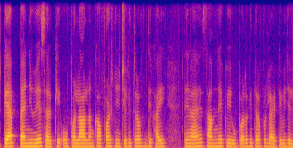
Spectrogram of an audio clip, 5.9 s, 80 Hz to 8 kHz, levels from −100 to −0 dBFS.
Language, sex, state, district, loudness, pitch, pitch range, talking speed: Hindi, male, Delhi, New Delhi, -19 LUFS, 180 Hz, 180-185 Hz, 255 wpm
